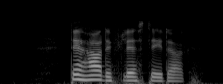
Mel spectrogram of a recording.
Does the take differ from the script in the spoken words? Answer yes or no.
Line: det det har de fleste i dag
yes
